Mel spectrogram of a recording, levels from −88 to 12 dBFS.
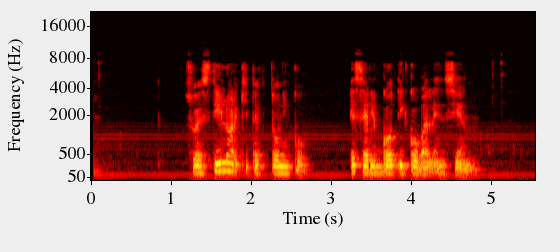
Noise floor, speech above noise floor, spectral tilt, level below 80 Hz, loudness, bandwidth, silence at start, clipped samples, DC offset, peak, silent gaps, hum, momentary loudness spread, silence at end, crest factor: -59 dBFS; 35 dB; -6 dB/octave; -60 dBFS; -24 LUFS; 7.8 kHz; 1.2 s; under 0.1%; under 0.1%; -8 dBFS; none; none; 11 LU; 0.7 s; 18 dB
